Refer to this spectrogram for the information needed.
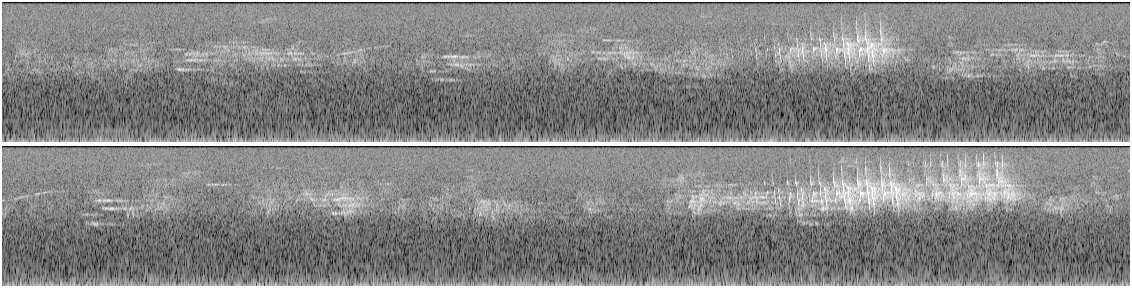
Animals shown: Veery (Catharus fuscescens), Black-throated Green Warbler (Setophaga virens), Ovenbird (Seiurus aurocapilla), Eastern Wood-Pewee (Contopus virens), Red-eyed Vireo (Vireo olivaceus), Wood Thrush (Hylocichla mustelina)

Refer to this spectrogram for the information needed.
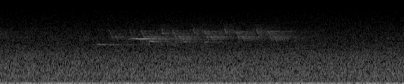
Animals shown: Ovenbird (Seiurus aurocapilla), Hermit Thrush (Catharus guttatus)

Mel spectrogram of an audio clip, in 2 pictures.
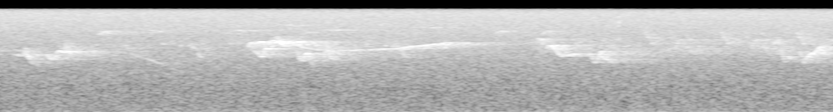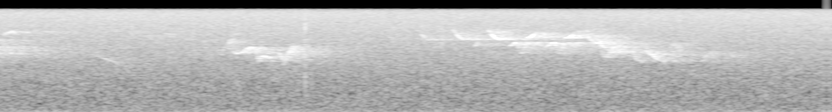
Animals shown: Red-eyed Vireo (Vireo olivaceus), Ovenbird (Seiurus aurocapilla), Eastern Wood-Pewee (Contopus virens), Chestnut-sided Warbler (Setophaga pensylvanica)

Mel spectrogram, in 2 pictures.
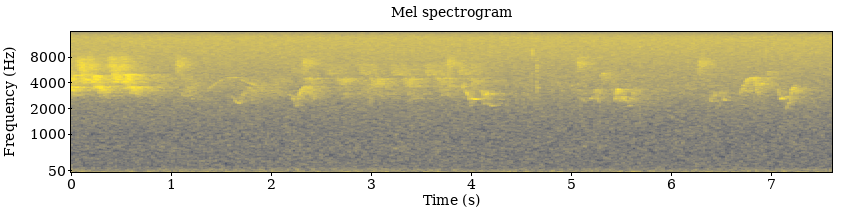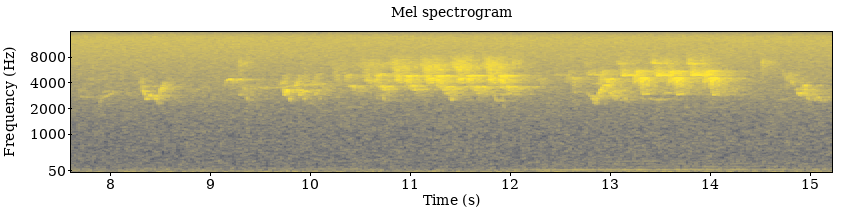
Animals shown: Red-eyed Vireo (Vireo olivaceus), Eastern Wood-Pewee (Contopus virens), Ovenbird (Seiurus aurocapilla)

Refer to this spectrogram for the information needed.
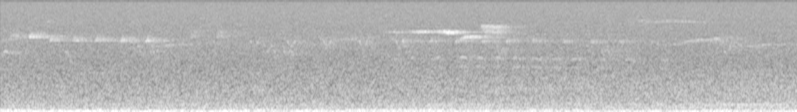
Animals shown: unidentified call, Black-throated Green Warbler (Setophaga virens), Eastern Wood-Pewee (Contopus virens), White-breasted Nuthatch (Sitta carolinensis)

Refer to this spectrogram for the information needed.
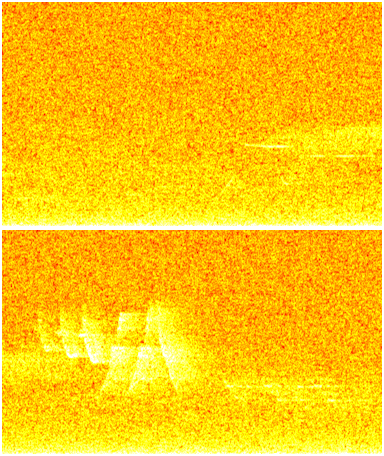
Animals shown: Black-capped Chickadee (Poecile atricapillus), Veery (Catharus fuscescens), Pine Warbler (Setophaga pinus), Chestnut-sided Warbler (Setophaga pensylvanica)

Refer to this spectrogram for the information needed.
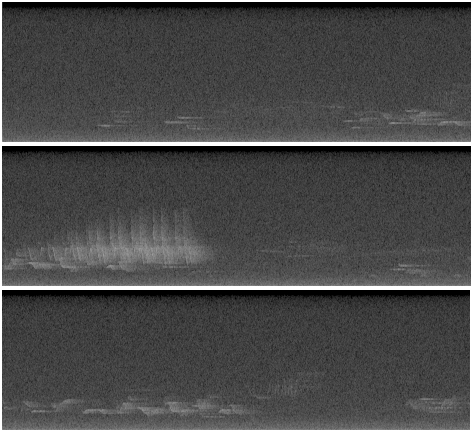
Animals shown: Wood Thrush (Hylocichla mustelina), Ovenbird (Seiurus aurocapilla), Black-throated Blue Warbler (Setophaga caerulescens), Rose-breasted Grosbeak (Pheucticus ludovicianus), Black-capped Chickadee (Poecile atricapillus)

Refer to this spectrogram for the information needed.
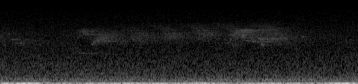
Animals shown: Red-eyed Vireo (Vireo olivaceus), Ovenbird (Seiurus aurocapilla)

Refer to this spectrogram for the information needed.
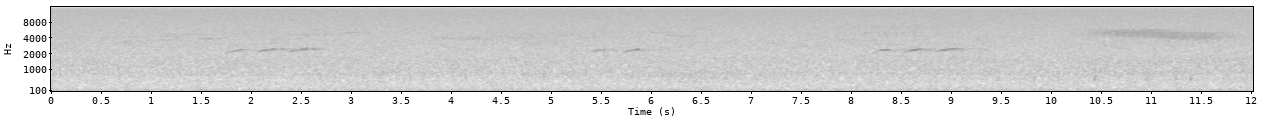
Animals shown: Winter Wren (Troglodytes hiemalis), Tufted Titmouse (Baeolophus bicolor), Pine Warbler (Setophaga pinus)

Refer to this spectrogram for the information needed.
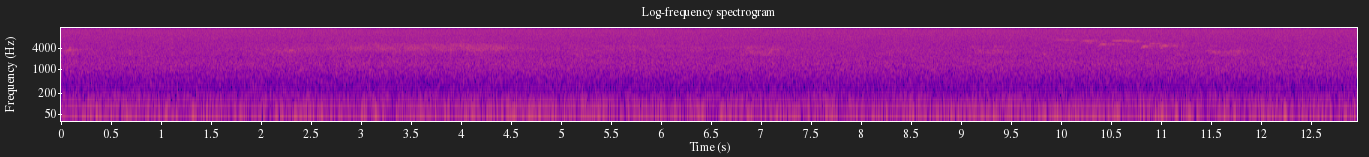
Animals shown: Ovenbird (Seiurus aurocapilla), Red-eyed Vireo (Vireo olivaceus), Brown Creeper (Certhia americana)

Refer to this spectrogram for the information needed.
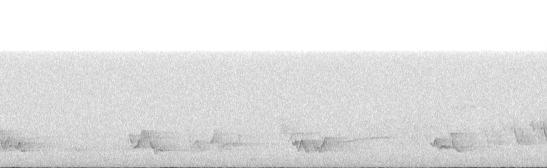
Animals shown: Eastern Wood-Pewee (Contopus virens), Ovenbird (Seiurus aurocapilla), Red-eyed Vireo (Vireo olivaceus)

